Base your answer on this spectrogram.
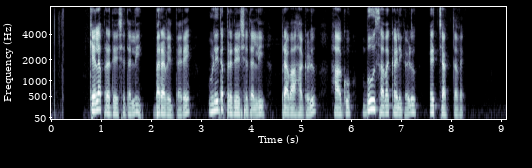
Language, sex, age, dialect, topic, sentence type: Kannada, male, 18-24, Mysore Kannada, agriculture, statement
